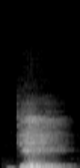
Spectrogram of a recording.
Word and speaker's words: Ge: Now the next letter is this, and we pronounce this letter as gay. We pronounce this letter as gay. As we have a term in English, gay, so we pronounce this letter as gay.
